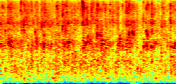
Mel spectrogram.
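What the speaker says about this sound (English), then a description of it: "give them a round of applause." Steady audience applause at a sailing regatta awards ceremony, a dense wash of many hands clapping at once, sustained and fairly loud throughout with no pauses.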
